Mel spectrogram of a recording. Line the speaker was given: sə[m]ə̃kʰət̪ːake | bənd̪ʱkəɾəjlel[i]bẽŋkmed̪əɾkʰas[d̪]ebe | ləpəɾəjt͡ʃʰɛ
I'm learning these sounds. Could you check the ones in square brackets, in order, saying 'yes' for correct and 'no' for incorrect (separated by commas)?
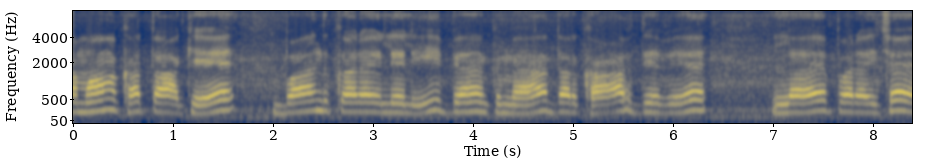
yes, yes, yes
